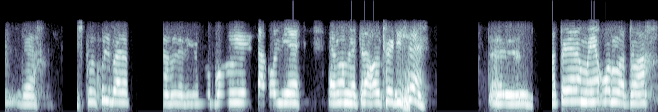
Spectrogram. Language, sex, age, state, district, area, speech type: Assamese, female, 60+, Assam, Goalpara, rural, conversation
